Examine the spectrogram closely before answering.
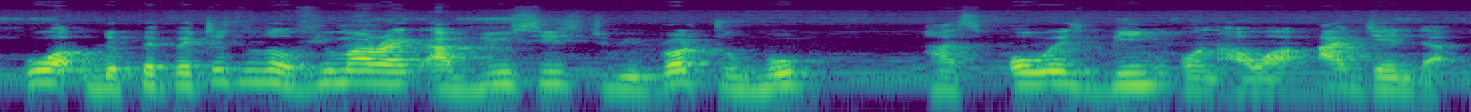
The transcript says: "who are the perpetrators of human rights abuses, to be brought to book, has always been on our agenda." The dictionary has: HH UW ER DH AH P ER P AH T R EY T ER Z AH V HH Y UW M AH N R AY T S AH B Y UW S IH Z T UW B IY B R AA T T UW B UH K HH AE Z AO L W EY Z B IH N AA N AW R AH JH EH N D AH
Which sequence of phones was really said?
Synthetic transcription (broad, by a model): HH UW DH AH P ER P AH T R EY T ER S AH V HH Y UW M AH N R AY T AH B Y UW S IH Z T UW B IY B R AA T T UW B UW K HH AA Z AO L W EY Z B IH N AA N AW W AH JH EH N D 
